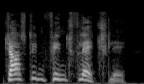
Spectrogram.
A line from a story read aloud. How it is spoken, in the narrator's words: he said brightly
